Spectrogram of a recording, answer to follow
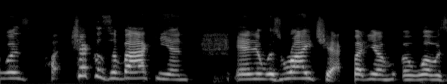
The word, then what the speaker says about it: Ryczek: It is Ryczek. Well, I shouldn't say the correct. That is pronunciation I use. Yeah. It's Ryczek. That's not the correct Polish one, but we've anglicized it.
